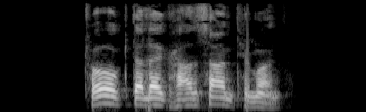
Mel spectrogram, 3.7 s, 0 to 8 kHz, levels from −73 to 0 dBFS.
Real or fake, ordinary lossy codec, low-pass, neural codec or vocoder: real; AAC, 32 kbps; 7.2 kHz; none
